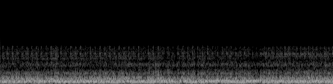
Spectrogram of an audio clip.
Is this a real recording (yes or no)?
yes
